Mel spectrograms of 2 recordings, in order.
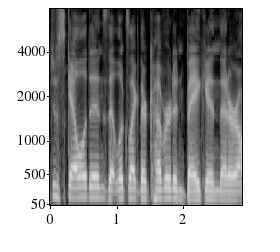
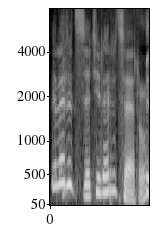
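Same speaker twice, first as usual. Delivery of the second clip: mock waitress; 8 semitones higher, faster than usual. Mimics the Irish waitress.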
